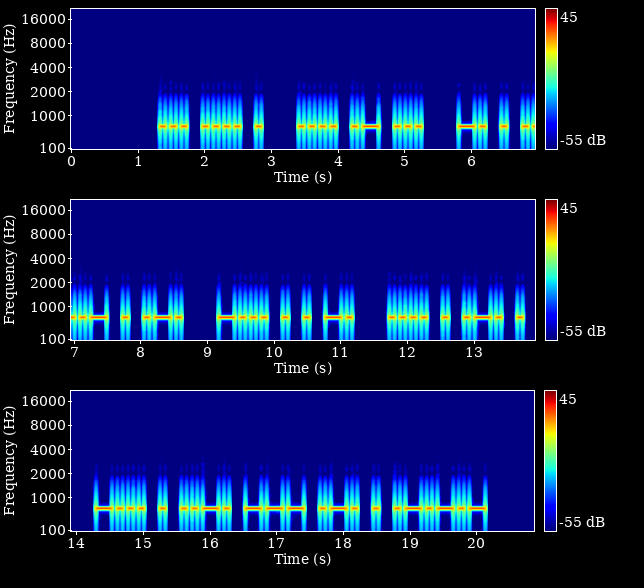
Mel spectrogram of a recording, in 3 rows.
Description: Morse code, heard as a keyed tone, about 15 wpm, 700 Hz. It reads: SHE HAS NEVER BEEN HERE BEFORE.
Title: Additional Easy Phrases 15wpm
